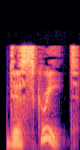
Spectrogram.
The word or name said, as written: discrete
